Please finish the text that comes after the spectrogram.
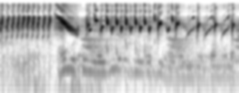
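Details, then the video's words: European goldfinch song opening with a rapid even trill, then a loud falling buzzy slur, followed by a lively jumble of high liquid twittering notes. "تغريد الحسون"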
